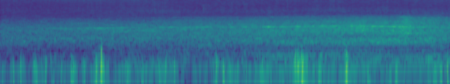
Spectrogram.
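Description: A twin-engine jet airliner whines and roars as it approaches to land, growing louder.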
